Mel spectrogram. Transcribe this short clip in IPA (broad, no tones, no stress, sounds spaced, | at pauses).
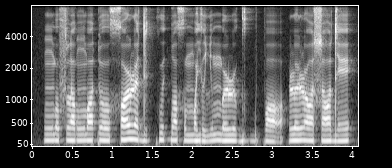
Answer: ŋ͡m o f l ɔ ŋ͡m ɔ ɗ o x ɔ ɭ ə d e kʷ e ɡ͡b ɔ x o m ɔ j ʊ ʎ ʊ m o ɭ u ɡ u ɡ͡b ʊ p ɔ | ɭ ə ɭ ɔ s ɔ d e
